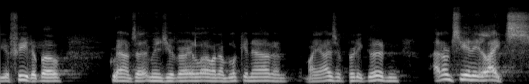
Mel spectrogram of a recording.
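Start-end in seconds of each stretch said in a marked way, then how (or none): none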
